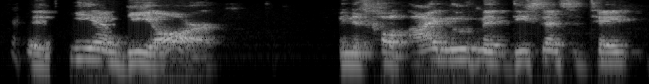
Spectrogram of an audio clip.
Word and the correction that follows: desensitization: Ah, desensitization and reprocessing.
